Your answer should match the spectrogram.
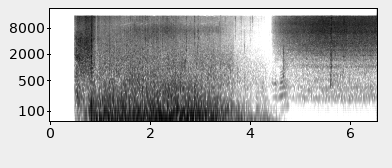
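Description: A movie-style explosion sound effect: a sudden loud blast about half a second in, with a deep rumble that holds for about three seconds and then dies away. Near the end a steady sizzle of vegetables frying in a pot comes in.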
